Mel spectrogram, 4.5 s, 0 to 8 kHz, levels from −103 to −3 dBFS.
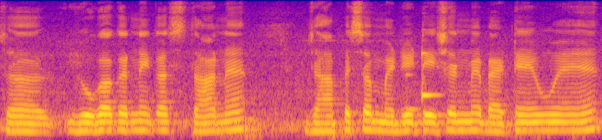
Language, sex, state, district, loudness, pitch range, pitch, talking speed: Hindi, male, Odisha, Khordha, -16 LUFS, 130-140 Hz, 140 Hz, 170 wpm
